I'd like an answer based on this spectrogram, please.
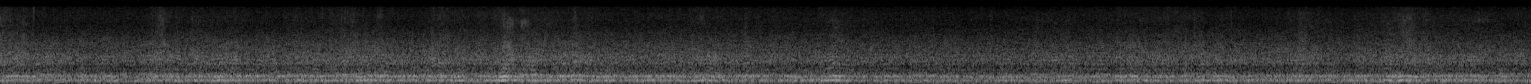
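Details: Steady buzzing of a bee swarm that has left its hive, a low layered drone holding level throughout, with faint flickers of individual wings crossing close now and then.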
